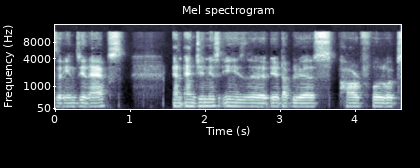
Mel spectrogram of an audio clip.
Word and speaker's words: Nginx: virtual private cloud and the engus is known pronounced as engine X and engine is AWS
